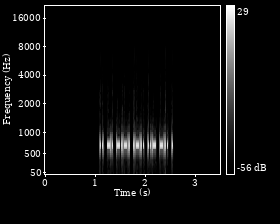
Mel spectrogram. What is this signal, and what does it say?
Morse code, heard as a keyed tone, about 52 wpm, 700 Hz. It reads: INCLUDE
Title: Seven Letter Words - 50wpm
